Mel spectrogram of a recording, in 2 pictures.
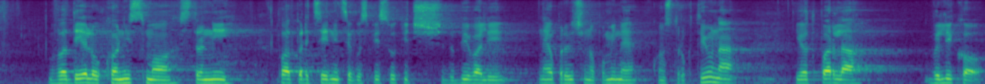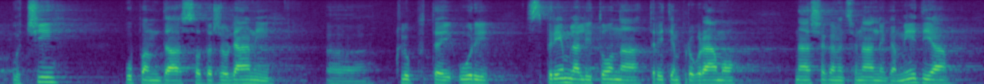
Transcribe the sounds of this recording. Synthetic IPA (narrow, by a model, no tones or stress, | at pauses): ʋəd̪eːlukɔniːsmɔst̪ɾanipɔt̪̚pɾɛt̪seːd̪nit̪sɛɡɔspesukit͡ʃd̪ɔbiːʋali | nɛɔpɾaʋit͡ʃɛnɔpɔminɛkɔnst̪ɾukt̪iwnajɛɔt̪pəɾla | ʋɛlikɔɔt͡ʃi | upamd̪asɔd̪əɾʒawlʲjaːni | klupt̪ɛjʔuːɾispɾeːmlalit̪oːnat̪ɾeːt̪jɛmpɾɔɡɾaːmu | naːʃɛɡanat̪sjɔnaːlnɛɡameːd̪ija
